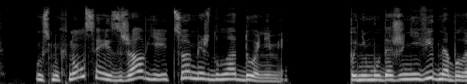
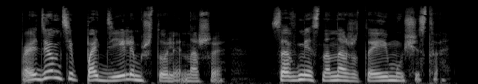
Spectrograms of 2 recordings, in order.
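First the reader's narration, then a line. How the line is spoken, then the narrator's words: Smirking snort. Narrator (Russian): хмыкнул Хайт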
